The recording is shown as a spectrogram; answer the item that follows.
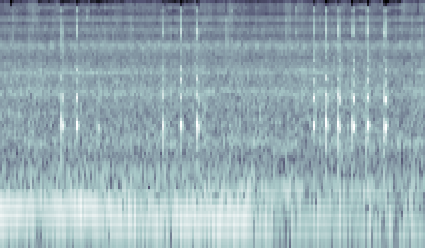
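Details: After rain a little toad searches for ants near a house and garden, giving bright, short piping notes, first spaced singly, then a fast run of six, with a low droning hum underneath.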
